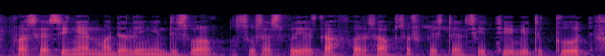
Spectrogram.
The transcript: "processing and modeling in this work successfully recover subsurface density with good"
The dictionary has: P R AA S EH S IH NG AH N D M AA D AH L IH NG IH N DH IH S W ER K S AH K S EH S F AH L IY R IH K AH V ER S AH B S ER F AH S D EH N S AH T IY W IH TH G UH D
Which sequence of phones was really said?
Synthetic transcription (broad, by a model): P R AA S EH S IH NG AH N M AA D AH L IH NG IH N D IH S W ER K S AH K S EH S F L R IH K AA F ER S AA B S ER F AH S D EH N S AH T IY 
